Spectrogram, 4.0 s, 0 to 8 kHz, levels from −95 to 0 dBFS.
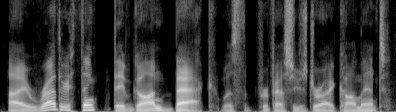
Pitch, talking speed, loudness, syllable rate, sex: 105 Hz, 165 wpm, -21 LUFS, 4.5 syllables/s, male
